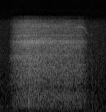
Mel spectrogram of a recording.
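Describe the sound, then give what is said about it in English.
A person takes one slow, deep breath in as part of a guided breathing exercise. It is a soft, airy hiss that lasts about a second and a half and is heard alone at low volume. “So let's just take a big deep breath in”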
